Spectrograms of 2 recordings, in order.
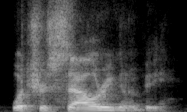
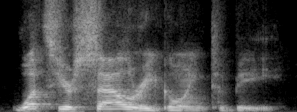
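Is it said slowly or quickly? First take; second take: quickly; slowly. First: It is said quickly, as in conversation. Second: It is said slowly and carefully.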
